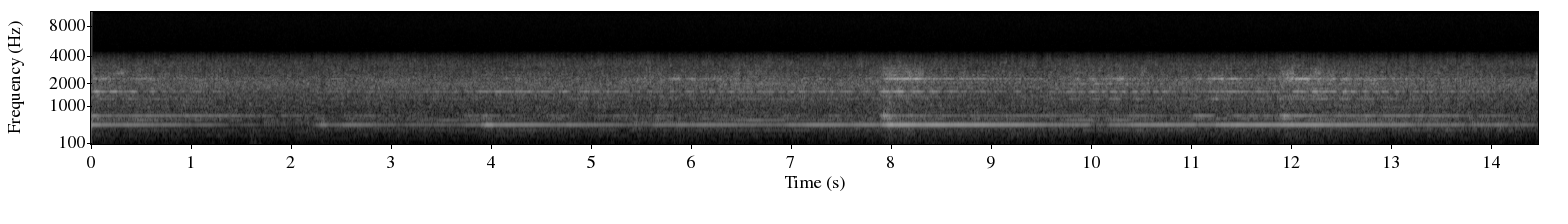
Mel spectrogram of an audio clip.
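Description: A large bell tolling, struck about every four seconds, each stroke ringing on in a long steady hum until the next.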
